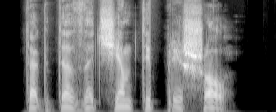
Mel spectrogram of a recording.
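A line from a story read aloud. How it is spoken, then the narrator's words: Cold question, rejected girl. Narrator (Russian): холодно спросила отвергнутая девушка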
